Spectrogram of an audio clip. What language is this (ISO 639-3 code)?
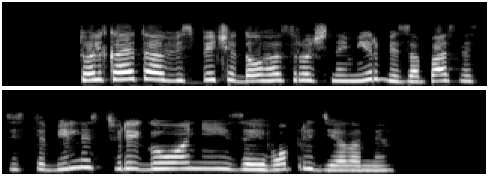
rus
